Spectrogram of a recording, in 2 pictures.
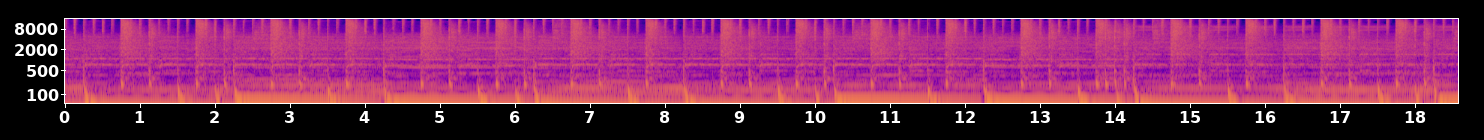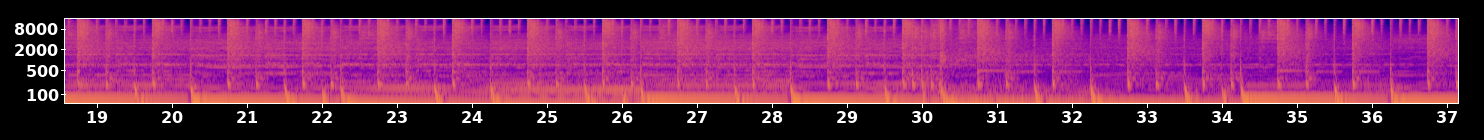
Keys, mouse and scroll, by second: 4.4-9.1 drag, 9.6-10.0 drag, 22.9 click, 24.6 n, 24.8 click, 25.1-25.4 scroll up 1, 25.4 space, 31.1 scroll up 1, 32.3 click, 33.2-34.1 scroll down 1, 34.2 click, 34.9 click, 36.1 click, 36.9-37.1 drag.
